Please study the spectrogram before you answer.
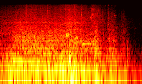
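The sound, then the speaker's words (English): A car reversing and crashing into something: a steady engine roar with a brief dull thud midway, the noise then fading out at the end. “He reverses into something.”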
